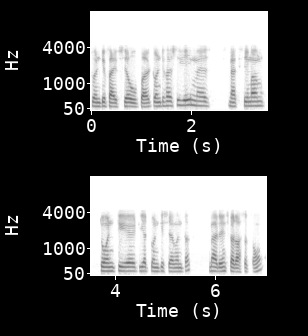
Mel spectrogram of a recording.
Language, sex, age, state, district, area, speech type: Urdu, male, 18-30, Delhi, North West Delhi, urban, conversation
